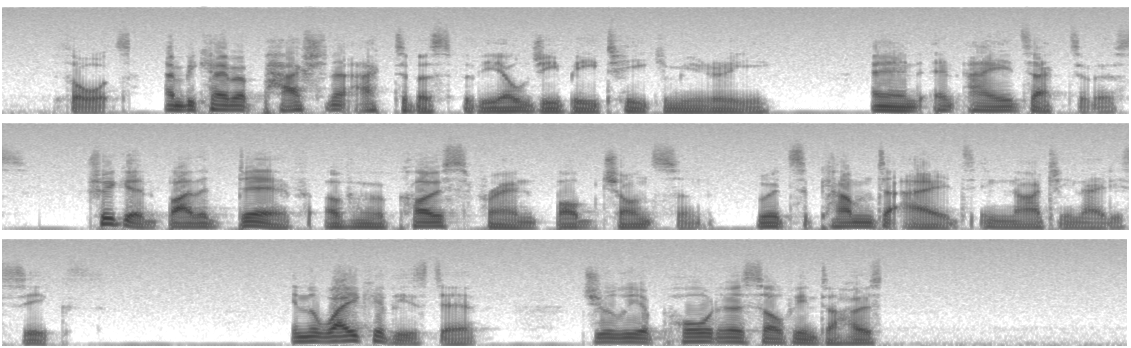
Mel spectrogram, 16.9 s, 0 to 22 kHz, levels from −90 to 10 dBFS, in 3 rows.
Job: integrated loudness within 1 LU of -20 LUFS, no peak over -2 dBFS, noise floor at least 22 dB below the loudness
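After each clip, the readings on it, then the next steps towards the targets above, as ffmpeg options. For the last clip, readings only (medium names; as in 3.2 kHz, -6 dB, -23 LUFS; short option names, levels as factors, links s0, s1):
noise floor -44 dBFS; noise floor target -49 dBFS; loudness -26.5 LUFS; peak level -9.0 dBFS; loudness target -20.0 LUFS
-> -af "afftdn=nr=6:nf=-44"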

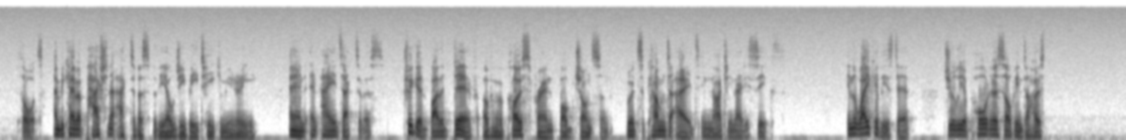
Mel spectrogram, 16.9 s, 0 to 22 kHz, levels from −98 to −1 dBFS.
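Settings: noise floor -48 dBFS; noise floor target -49 dBFS
-> -af "afftdn=nr=6:nf=-48"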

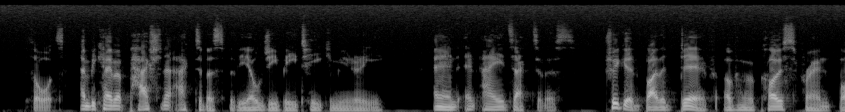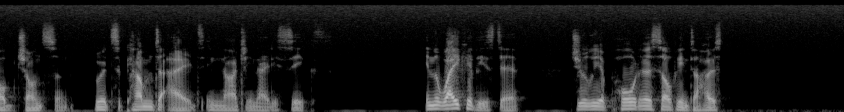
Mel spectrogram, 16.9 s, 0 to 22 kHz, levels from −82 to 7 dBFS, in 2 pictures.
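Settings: noise floor -52 dBFS; loudness -26.5 LUFS; peak level -9.0 dBFS; loudness target -20.0 LUFS
-> -af "volume=2.11"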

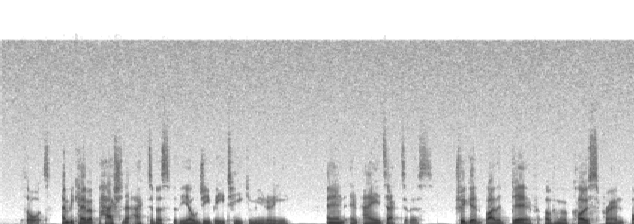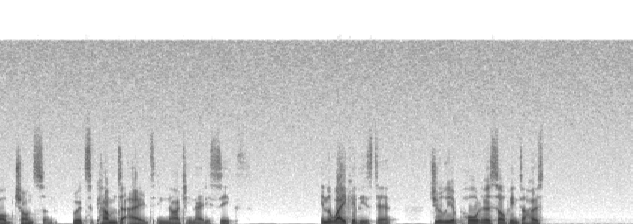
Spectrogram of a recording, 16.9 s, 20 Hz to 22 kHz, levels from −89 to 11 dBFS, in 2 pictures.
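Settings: loudness -20.0 LUFS; peak level -3.0 dBFS; noise floor -45 dBFS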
